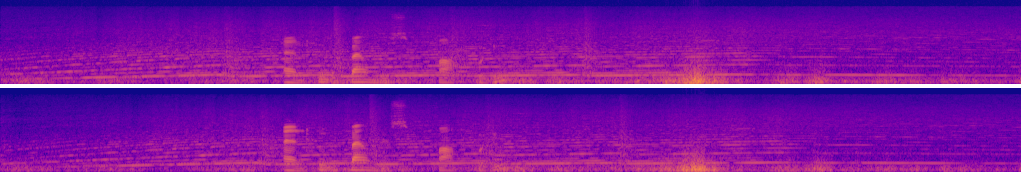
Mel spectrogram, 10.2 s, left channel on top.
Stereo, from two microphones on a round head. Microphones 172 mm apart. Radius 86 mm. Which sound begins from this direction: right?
A man speaking, at 2.8 s.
